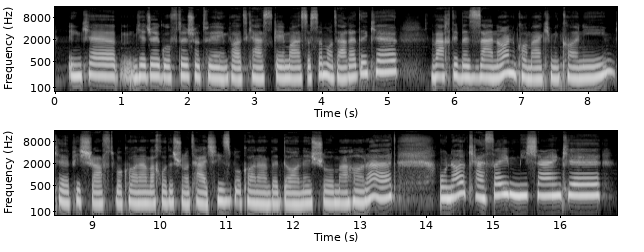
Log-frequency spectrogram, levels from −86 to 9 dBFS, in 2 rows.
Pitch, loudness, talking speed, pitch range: 195 Hz, -16 LUFS, 115 wpm, 175-235 Hz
